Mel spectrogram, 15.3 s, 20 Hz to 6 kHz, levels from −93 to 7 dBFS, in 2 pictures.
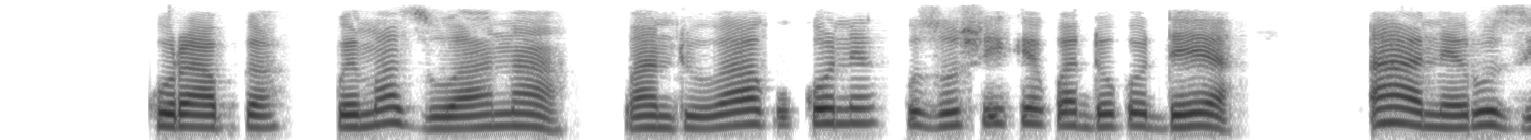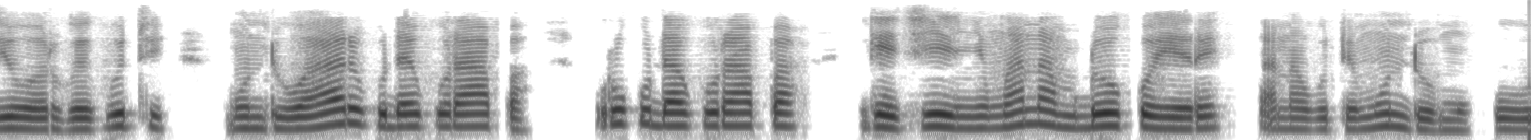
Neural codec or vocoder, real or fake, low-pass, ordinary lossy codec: none; real; 5.4 kHz; AAC, 32 kbps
